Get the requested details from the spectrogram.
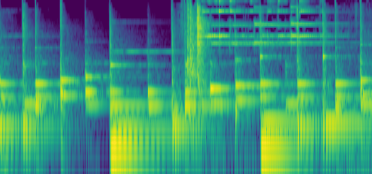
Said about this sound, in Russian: Толкаешь дверь, и тут же раздается звон колокольчика. «Добро пожаловать!» приветливо встречает голос еще более ясный, чем легкий звон.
